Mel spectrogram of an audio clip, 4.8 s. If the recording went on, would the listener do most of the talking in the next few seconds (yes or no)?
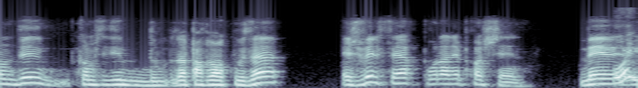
no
